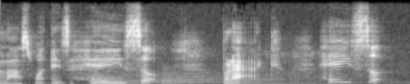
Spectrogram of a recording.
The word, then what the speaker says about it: 黑色: 黑色 is hey is very easy to pronounce. It's like hey, but it's just first tone.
